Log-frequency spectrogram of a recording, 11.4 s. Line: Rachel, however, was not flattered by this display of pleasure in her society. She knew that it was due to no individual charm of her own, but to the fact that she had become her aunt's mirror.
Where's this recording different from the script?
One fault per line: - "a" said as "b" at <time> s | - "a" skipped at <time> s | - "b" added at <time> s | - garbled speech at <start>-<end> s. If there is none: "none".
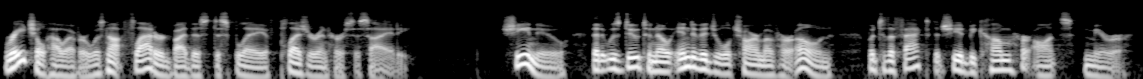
none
